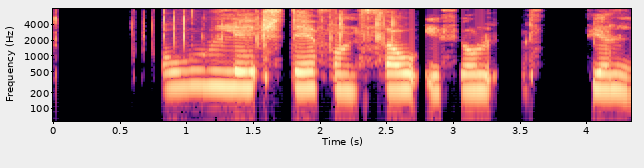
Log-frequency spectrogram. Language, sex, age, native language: Icelandic, male, 8, Icelandic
